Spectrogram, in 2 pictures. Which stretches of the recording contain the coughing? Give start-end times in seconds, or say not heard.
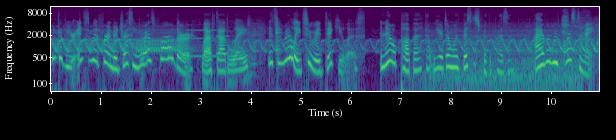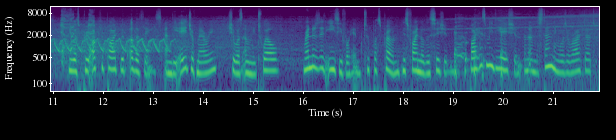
3.9-4.6, 10.2-11.8, 19.0-20.1.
